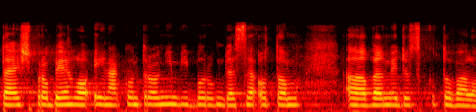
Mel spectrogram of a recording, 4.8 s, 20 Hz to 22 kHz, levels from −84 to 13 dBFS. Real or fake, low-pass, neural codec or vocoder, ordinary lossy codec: real; 9.9 kHz; none; Opus, 16 kbps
